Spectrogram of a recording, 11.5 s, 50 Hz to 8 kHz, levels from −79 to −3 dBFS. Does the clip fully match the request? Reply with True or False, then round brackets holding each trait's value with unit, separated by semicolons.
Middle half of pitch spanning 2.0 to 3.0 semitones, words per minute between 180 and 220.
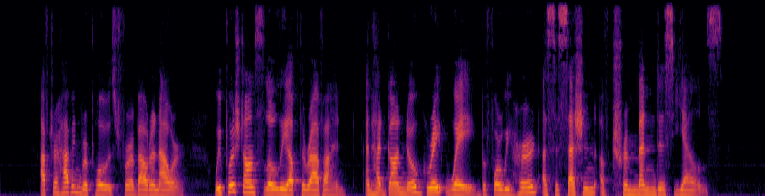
False (2.7 semitones; 145 wpm)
